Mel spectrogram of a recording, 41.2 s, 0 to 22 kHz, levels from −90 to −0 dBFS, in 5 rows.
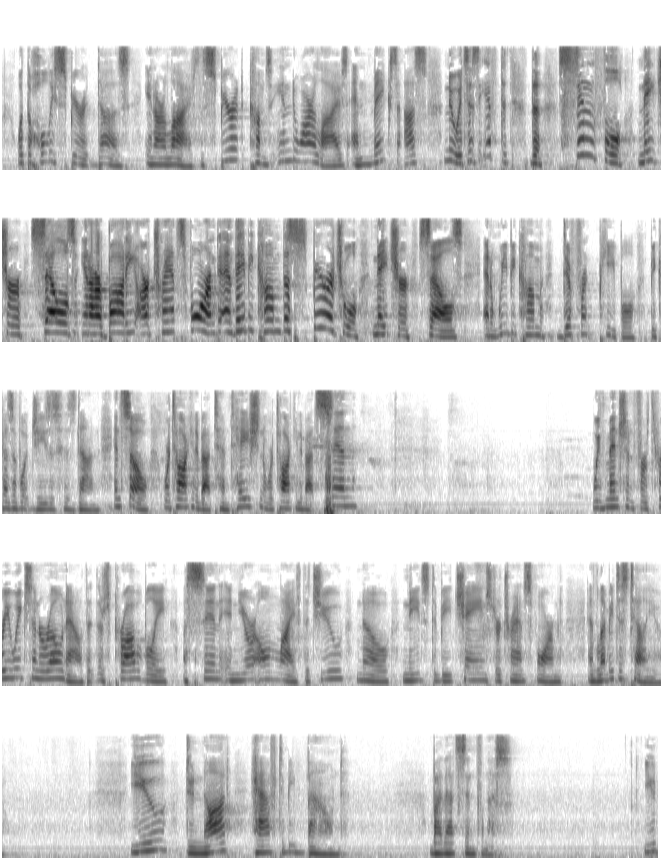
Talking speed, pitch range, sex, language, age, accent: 150 wpm, 125-200 Hz, male, English, 40-59, American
